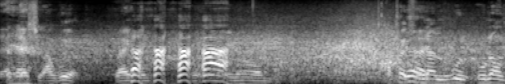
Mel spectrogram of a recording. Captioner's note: interviewer laughing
